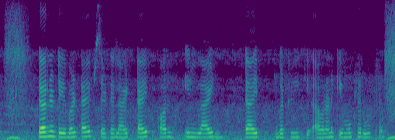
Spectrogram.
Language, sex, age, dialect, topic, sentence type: Hindi, female, 36-40, Kanauji Braj Bhasha, agriculture, statement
